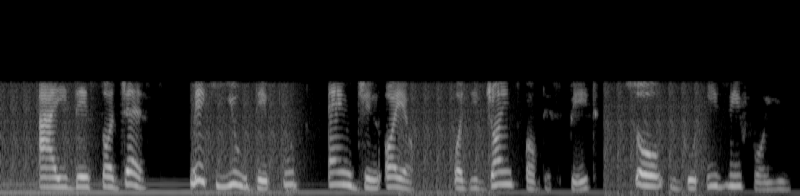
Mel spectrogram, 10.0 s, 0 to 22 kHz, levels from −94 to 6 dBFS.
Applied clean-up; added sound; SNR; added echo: none; Gunshot, gunfire + Piano; 20 dB; none.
